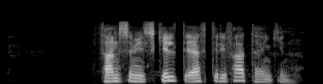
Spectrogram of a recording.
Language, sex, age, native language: Icelandic, male, 50-59, Icelandic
